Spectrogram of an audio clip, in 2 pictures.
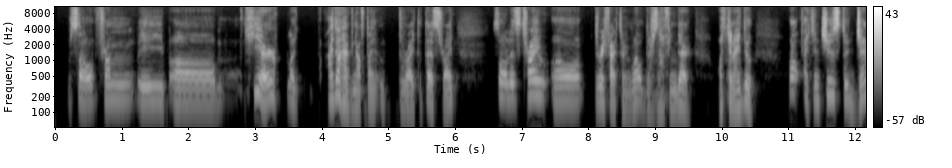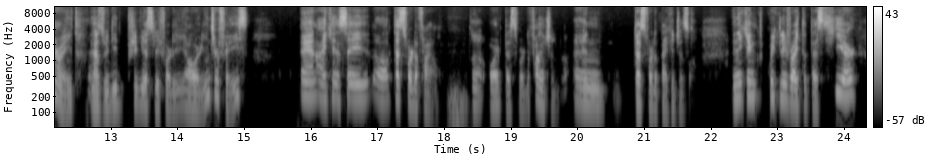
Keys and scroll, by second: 7.6 ctrl+alt+shift+t, 11.5 alt+Insert.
